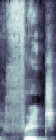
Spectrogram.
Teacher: when we say fridge you can hear a little bit of a d in there so maybe somewhere along the way someone added it that could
